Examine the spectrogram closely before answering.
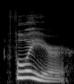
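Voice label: "foyer", English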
